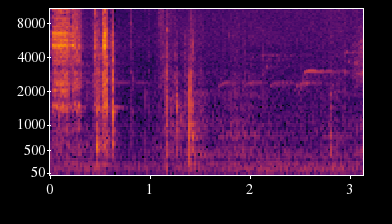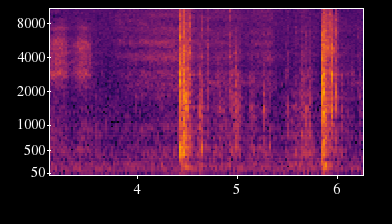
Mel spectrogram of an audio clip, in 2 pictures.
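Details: Echo SRM-210 trimmer on fresh two-stroke mix, starter spray used: a few quick rasping pull-cord attempts, never fires; afterward the spark plug is wet, compression about 150, stop leads already checked; cranks but will not start.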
